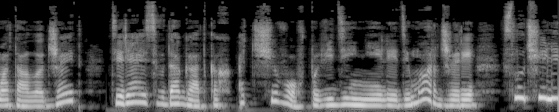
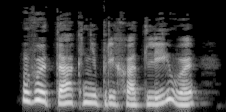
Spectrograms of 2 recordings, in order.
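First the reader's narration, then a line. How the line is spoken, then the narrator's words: Laughing. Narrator (Russian): засмеялась графиня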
